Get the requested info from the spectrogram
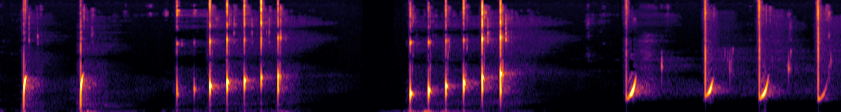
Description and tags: pop-flash-mouth-sounds
Several different sounds of animation made with mouth
cartoon, effects, mouth, pop, sound, whoosh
